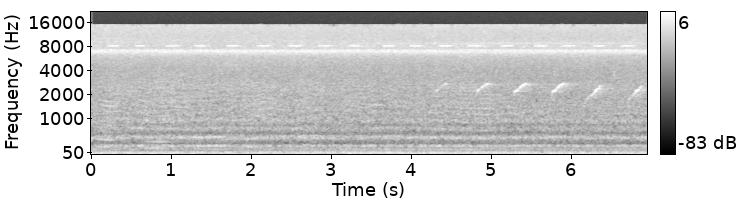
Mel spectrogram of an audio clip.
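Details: Continuous low buzzing drone of a feral honey bee colony, thick and even throughout, joined in the second half by a run of six quick upward-sweeping bird chirps.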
